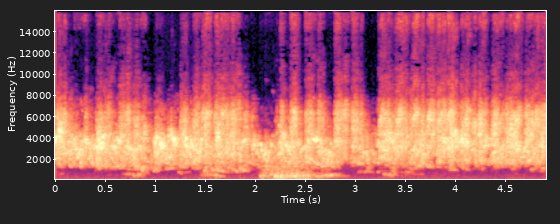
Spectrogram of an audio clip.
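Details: Continuous scratchy warbling from a group of pet budgies, a steady high chatter with a short low rumbling burst midway, played so a lonely pet budgie will sing.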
